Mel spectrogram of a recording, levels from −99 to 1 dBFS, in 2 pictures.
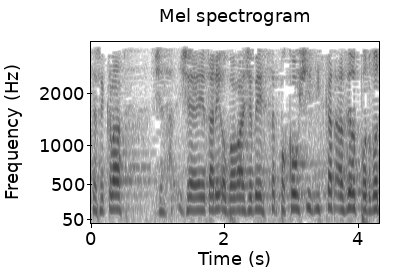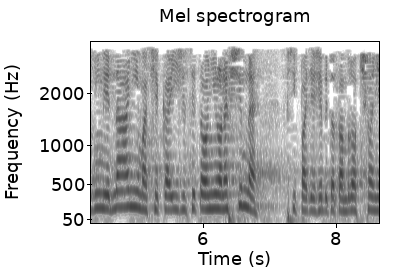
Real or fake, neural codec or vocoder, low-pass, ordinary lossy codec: fake; codec, 44.1 kHz, 7.8 kbps, Pupu-Codec; 3.6 kHz; MP3, 16 kbps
